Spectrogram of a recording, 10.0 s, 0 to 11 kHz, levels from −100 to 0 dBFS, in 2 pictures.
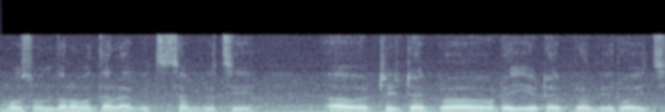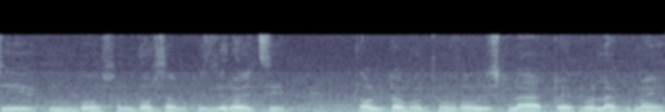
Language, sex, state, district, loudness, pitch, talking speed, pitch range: Odia, male, Odisha, Khordha, -16 LUFS, 110 Hz, 150 wpm, 105-115 Hz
